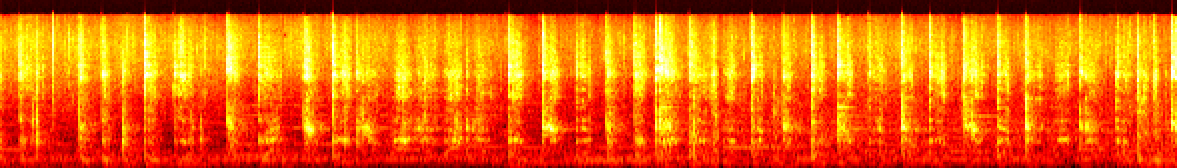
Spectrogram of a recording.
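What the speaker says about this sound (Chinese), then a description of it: "煸炒出香味。" Scallion, ginger and garlic are stir-fried with minced pork in a wok, giving a steady loud sizzle broken by rhythmic scraping strokes of a metal spatula against the pan throughout.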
